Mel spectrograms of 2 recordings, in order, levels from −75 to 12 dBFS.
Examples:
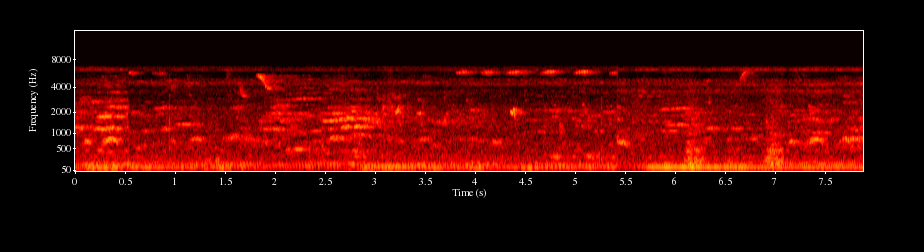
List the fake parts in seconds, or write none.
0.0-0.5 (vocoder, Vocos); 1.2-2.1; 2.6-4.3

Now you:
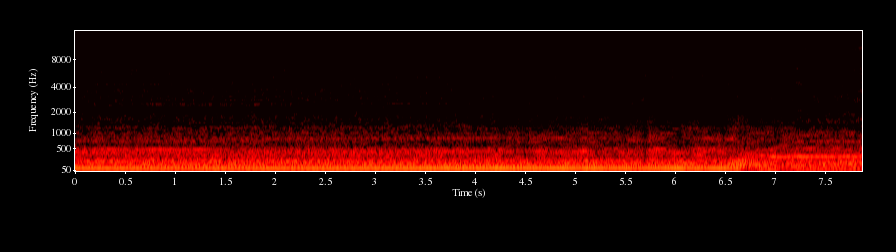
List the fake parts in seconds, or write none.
4.2-7.2 (codec, DAC)

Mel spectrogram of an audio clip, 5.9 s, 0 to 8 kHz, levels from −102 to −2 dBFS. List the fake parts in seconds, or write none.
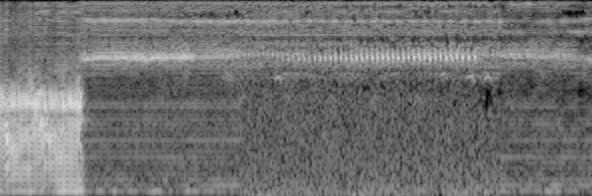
0.0-2.4 (vocoder, HiFi-GAN); 5.0-5.9

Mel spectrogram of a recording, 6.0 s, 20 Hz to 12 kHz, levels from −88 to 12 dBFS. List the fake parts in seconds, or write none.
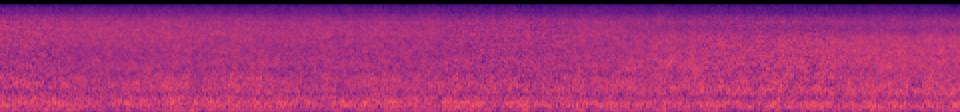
0.4-2.8 (vocoder, Vocos); 3.5-4.4; 5.2-6.0

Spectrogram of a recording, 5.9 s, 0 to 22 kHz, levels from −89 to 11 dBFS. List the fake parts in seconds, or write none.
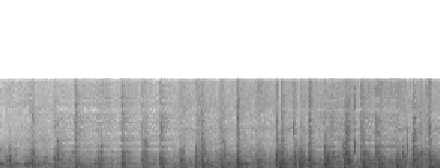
0.8-2.3 (codec, SNAC); 4.2-5.3

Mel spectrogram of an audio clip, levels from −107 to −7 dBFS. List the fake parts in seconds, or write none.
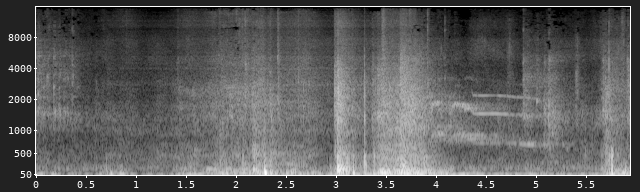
0.7-1.8 (codec, DAC); 2.2-3.7

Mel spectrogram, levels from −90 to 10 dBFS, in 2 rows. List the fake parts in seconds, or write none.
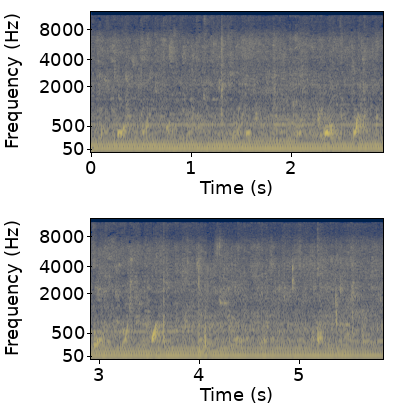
1.5-2.4 (codec, SNAC); 3.6-5.8

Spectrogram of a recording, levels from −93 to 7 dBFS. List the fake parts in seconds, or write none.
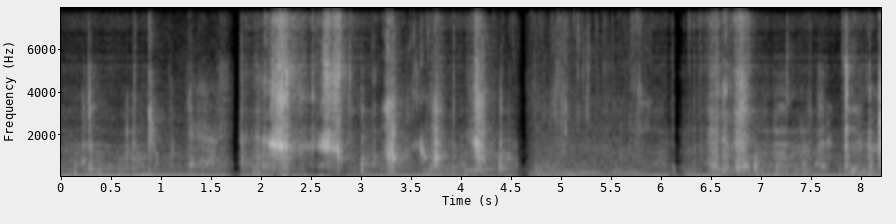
0.0-0.9 (codec, SNAC); 1.8-3.1; 3.7-4.2; 5.9-8.2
